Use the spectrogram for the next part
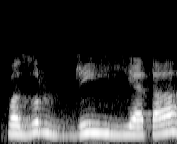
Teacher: را کے پر تشدید ہے، را کسرہ والی ہے، باریک پڑھی جائے گی · پر تشدید ہے، را کسرہ والی ہے، باریک پڑھی جائے گی، یا کے پر تشدید ہے، سختی کرنی ہے، رکنا ہے، تھوڑا سا رک کے پھر آگے جائیے گا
